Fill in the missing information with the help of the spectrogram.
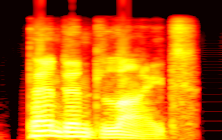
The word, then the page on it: pendente lite: British English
